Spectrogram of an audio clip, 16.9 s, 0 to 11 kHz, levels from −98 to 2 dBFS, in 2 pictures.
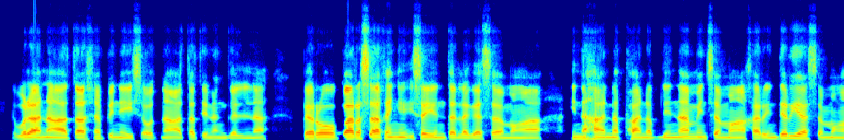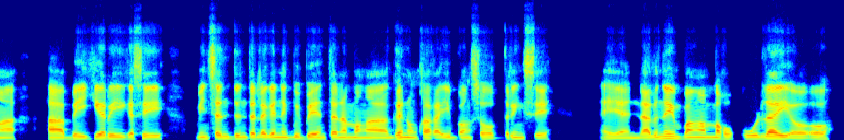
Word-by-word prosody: wala 130 0 +6
na 135 0 +2
'ata 125 0 +3
siya, 160 +3 -4
phinase 125 -6 -4
out 115 - -5
na 115 -1 -1
'ata, 135 +3 -5
tinanggal 110 -3 -6
na. 115 - -1 0.4
Pero 140 +1 +3
para 150 +2 +7
sa'kin 145 -1 +3
'yong - - -10
isa - - +2
'yon 130 -1 -4
talaga 115 -3 0
sa 115 +1 -2
mga 110 -2 -3 0.3
hinahanap-hanap 135 -3 -1
din 130 +1 -6
namin 150 -1 +1
sa - - +1
mga 120 -2 -2
karinderya, 160 +9 +1
sa 155 -4 -7
mga, 125 -2 -4 0.5
ah, 125 0 +5
bakery 145 +5 +1
kasi 140 0 0 0.3
minsan 150 +2 0
do'n 145 -1 -2
talaga 135 -1 +3
nagbebenta 130 -1 -1
ng 130 - +1
mga 120 -2 -2 0.2
gano'ng 135 -4 0
kakaibang 125 0 -1
soft 115 -5 -4
drinks, 125 -1 -2
eh. 105 0 -1 0.5
Ayan, 110 0 -2
lalo 120 +3 +3
na 175 +3 +4
'yong 160 - -9
mga 135 -1 +2
makukulay, 140 +2 +2
oo. 125 +3 -2
130 Hz, 170 wpm, -26 LUFS, 120-140 Hz, 0.5 s, para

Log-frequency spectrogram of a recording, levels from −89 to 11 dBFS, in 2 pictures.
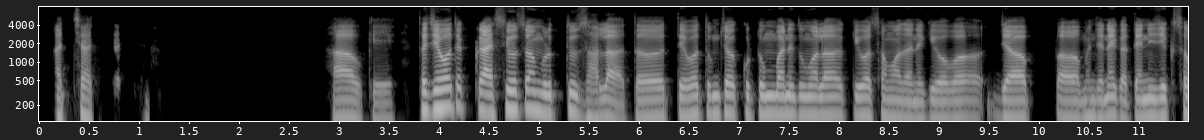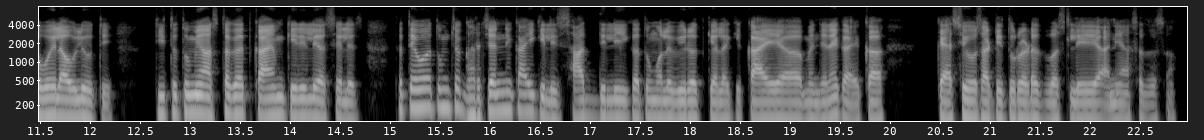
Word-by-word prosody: अच्छा, - - -3
अच्छा. - - -9 0.2
हं. - - -18 1.8
हां. 125 0 +1
ओके. 110 0 -9 0.3
तर 165 - +6
जेव्हा 175 +3 +6
त्या 195 - -1
क्रॅसिओचा 165 +2 +5
मृत्यू 150 -1 -1
झाला, 120 -3 0
तर 125 +1 0
तेव्हा 135 +1 +1
तुमच्या 145 +1 0
कुटुंबाने 140 +1 +1
तुम्हाला 140 0 +1
किंवा 135 -1 0
समाजाने, 120 -3 -3
की 120 +2 -5
बाबा 120 +1 -2 0.2
ज्या 120 -1 +3 0.4
अ, 120 -2 +1
म्हणजे 120 +1 -3
नाही 140 +3 +3
का, 125 - 0
त्यांनी 125 +1 +2
जी 130 - +1
एक 130 - -6
सवय 135 -1 +2
लावली 125 -1 +4
होती, 110 -3 -4 0.5
ती 140 - 0
तर 145 - -1
तुम्ही 150 -1 +4
आजतागायत 140 0 +2
कायम 130 +1 +5
केलेली 130 0 +2
असेलच. 115 -2 -2 0.4
तर 160 - -4
तेव्हा 185 0 +3
तुमच्या 185 0 -2
घरच्यांनी 155 +4 0
काय 155 -1 -1
केली 120 -4 -1
साथ 120 +3 -2
दिली, 125 -1 -1
का 125 +1 -2
तुम्हाला 120 -1 -1
विरोध 115 0 0
केला? 115 -2 0
की 120 - -10
काय 115 -1 +4
अ, 115 0 0
म्हणजे 110 0 -3
नाही 135 +3 +2
का? 120 -3 0
एका 105 +2 -1 0.6
कॅसिओसाठी 120 -1 +1
तू 120 - -1
रडत 115 -1 0
बसली 110 +1 -1
आणि 110 -1 -2
असं-तसं. 105 0 -10
125 Hz, 165 wpm, -25 LUFS, 115-140 Hz, 1.8 s, तर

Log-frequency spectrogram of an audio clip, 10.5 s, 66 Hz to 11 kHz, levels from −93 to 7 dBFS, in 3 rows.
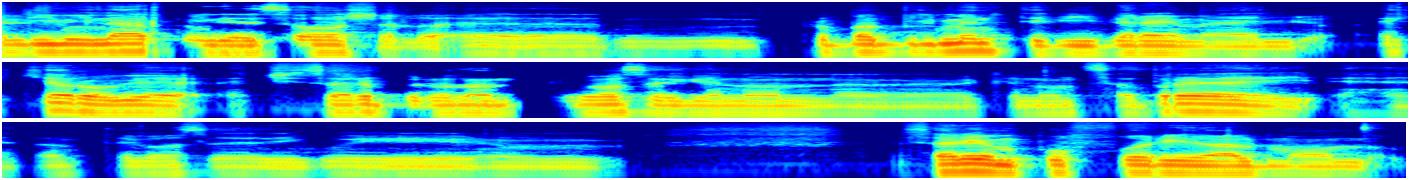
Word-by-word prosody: eliminarmi 120 0 +3
dai 105 -1 +3
social, 105 -3 -1
ehm, 100 0 -9
probabilmente 115 +1 +1
vivrei 105 0 +1
meglio. 95 -1 -6
È 120 - -13
chiaro 125 -3 +3
che, 110 -1 +1
ci - - -13
sarebbero 110 -2 -1
tante 110 -1 -3
cose 115 -1 0
che 105 0 -4
non 100 -2 -8
che 100 - -18
non 105 0 -8
saprei, 105 -1 +2
eh, 100 -1 -21
tante 100 +1 -16
cose 100 -1 -10
di 95 0 -8
cui 95 -1 -8
mhmm, 95 -1 -13 0.6
sarei 120 +1 +7
un 110 - +5
po' 115 - -1
fuori 110 -1 +1
dal 100 -1 +4
mondo, 95 -2 -6
105 Hz, 175 wpm, -21 LUFS, 100-115 Hz, 0.6 s, sarei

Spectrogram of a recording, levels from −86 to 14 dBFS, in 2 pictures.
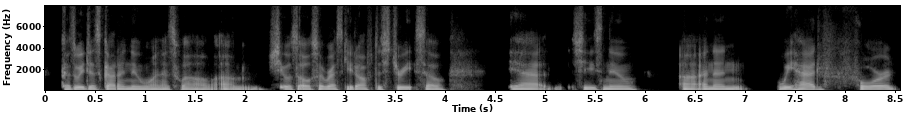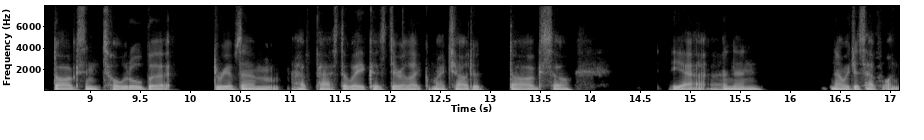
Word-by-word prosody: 'cause 120 -2 +1
we 115 - +5
just 115 -3 0
got 110 -3 +3
a 100 - +3
new 95 -1 +2
one 90 -1 +1
as 90 - -3
well. 90 -1 0
Um, 90 +6 -1
she - - -3
was 95 -2 +1
also 95 +3 +3
rescued 110 0 +1
off 105 -1 0
the 110 - 0
street, 115 +2 0
so 90 0 0 0.6
Yeah, 105 -3 +2 0.3
she's 100 -2 0
new. 100 0 +2 0.4
Uh, 95 -1 +3
and 105 0 +3
then 100 0 +1 0.3
we 115 +2 +3
had 125 +1 +1
4 115 +1 -1
dogs 105 -2 +1
in 95 -2 +3
total, 100 +7 +1
but 95 -6 0 0.4
3 105 0 +4
of 95 - -4
them 95 -1 +1
have 95 -5 -1
passed 90 0 -1
away 90 0 +3
'cause 90 -2 0
they're, 90 0 +1
like, 90 +1 -2
my 90 -1 +2
childhood 90 -1 0 0.2
dogs, 90 -1 0
so, 90 +1 0 1.0
yeah. 90 -3 +1
And 135 - +1
then 90 +1 0 0.7
now, 95 -2 +3
we 95 - +2
just 95 -1 0
have 90 -3 +1
1 - - -1
95 Hz, 185 wpm, -24 LUFS, 90-105 Hz, 1.0 s, we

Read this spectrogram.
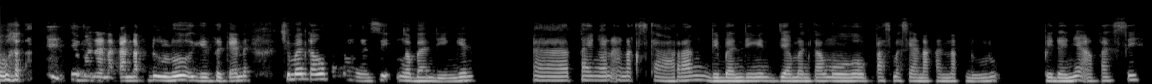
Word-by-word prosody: sama 205 +1 +5 0.6
zaman 335 - -2
anak-anak 175 +1 +3
dulu 185 -1 +6 0.3
gitu 165 0 +1
kan, 170 +1 +3 0.4
cuman 245 +1 +5
kamu 240 +1 +5
pernah 195 - -18
nggak 160 -1 -5
sih 200 0 -1
ngebandingin, 160 0 0 0.6
eee, 185 -1 -1 0.2
tayangan 195 -1 -2
anak 190 -1 -3
sekarang 180 +1 -2 0.2
dibandingin 165 +1 +2
zaman 160 -1 +2
kamu 165 0 0 0.4
pas 175 -1 -5
masih 165 -1 -6
anak-anak 155 0 -2
dulu? 155 +4 -3 0.5
Bedanya 160 +4 +2
apa 175 +2 -6
sih? 210 +4 -5
170 Hz, 135 wpm, -24 LUFS, 160-185 Hz, 0.6 s, dulu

